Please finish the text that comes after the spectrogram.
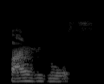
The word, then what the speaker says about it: Phagos: This one is Fargos. Fargos is not spelled like it sounds. Yes, it's Celtic. It's spelled Phagos.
